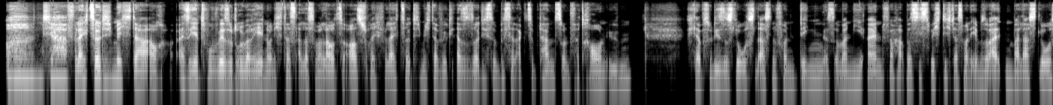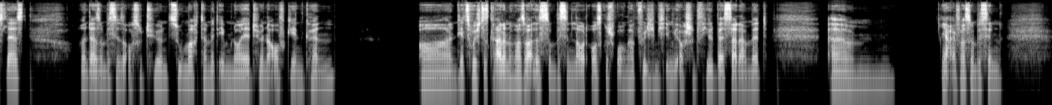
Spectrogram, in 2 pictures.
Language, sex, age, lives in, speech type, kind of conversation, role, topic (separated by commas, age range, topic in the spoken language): German, female, 30-34, Germany, conversation, advice, user, Wie kann ich besser mit plötzlichen Veränderungen umgehen?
